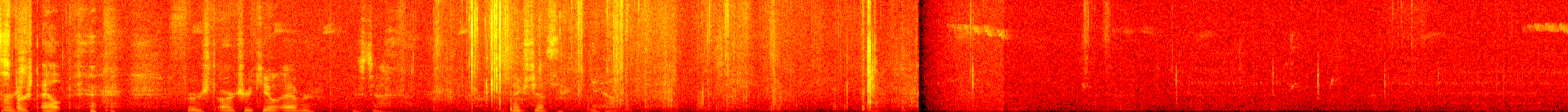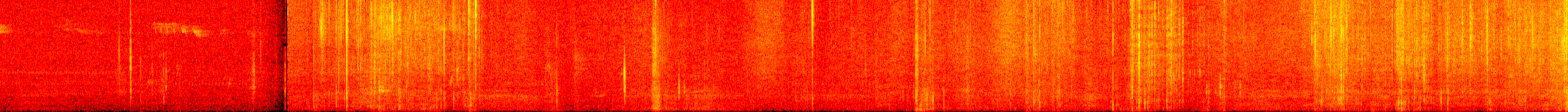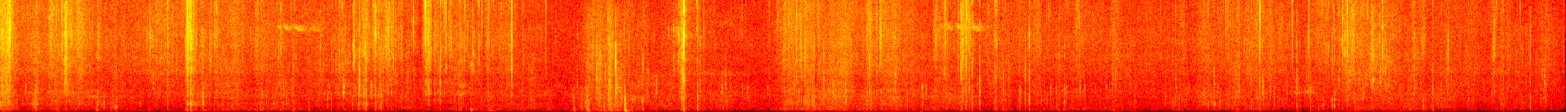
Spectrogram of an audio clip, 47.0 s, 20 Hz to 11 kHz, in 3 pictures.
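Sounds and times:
footsteps crunching over twigs: 3.3 - 9.2, 18.6 - 47.0.

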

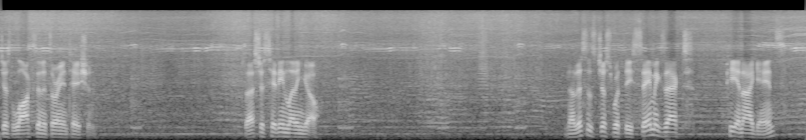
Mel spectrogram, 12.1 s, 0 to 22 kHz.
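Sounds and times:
quadcopter motors buzzing: 0.0 - 12.0.

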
